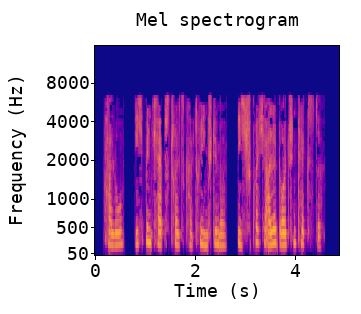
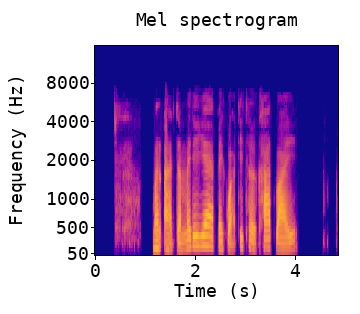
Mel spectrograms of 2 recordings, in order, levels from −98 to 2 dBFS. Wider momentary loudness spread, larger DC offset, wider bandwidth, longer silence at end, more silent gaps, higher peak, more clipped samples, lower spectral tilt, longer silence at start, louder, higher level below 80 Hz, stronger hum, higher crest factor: first, 10 LU vs 7 LU; neither; about the same, 6.6 kHz vs 7 kHz; second, 0.35 s vs 0.85 s; first, 0.59-0.78 s, 2.65-2.83 s vs 0.95-1.15 s; second, -8 dBFS vs -2 dBFS; neither; second, -4.5 dB/octave vs -8.5 dB/octave; second, 0.2 s vs 0.4 s; second, -26 LUFS vs -19 LUFS; second, -68 dBFS vs -62 dBFS; neither; about the same, 20 dB vs 18 dB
